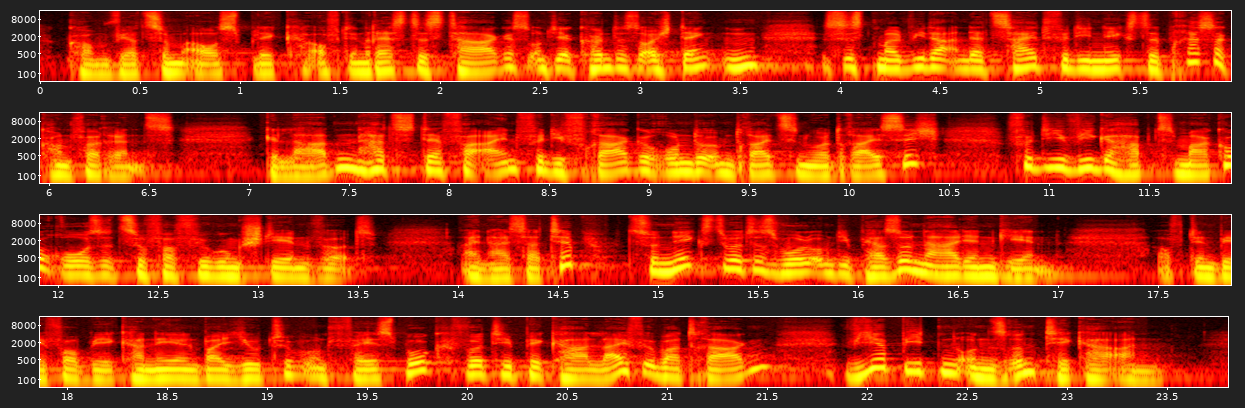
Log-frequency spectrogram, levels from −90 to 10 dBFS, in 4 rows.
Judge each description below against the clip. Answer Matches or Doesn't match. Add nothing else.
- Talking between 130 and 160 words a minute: Doesn't match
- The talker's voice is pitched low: Matches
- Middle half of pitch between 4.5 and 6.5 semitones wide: Matches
